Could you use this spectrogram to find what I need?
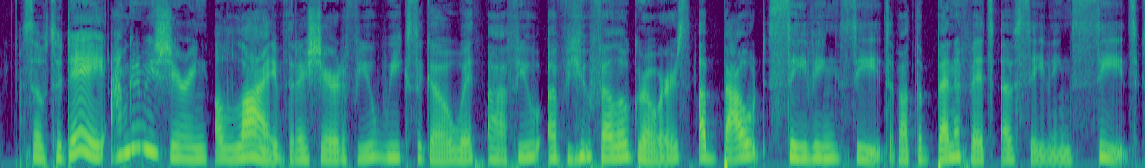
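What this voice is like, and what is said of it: Strained voice from a cold. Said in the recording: “my voice is a little strained. I've caught a summer cold ... my voice, I just really can't deliver that for you today”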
